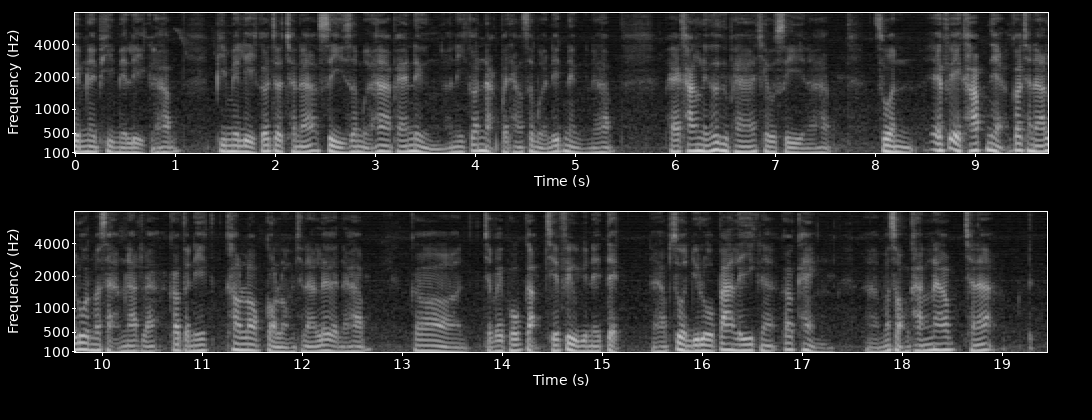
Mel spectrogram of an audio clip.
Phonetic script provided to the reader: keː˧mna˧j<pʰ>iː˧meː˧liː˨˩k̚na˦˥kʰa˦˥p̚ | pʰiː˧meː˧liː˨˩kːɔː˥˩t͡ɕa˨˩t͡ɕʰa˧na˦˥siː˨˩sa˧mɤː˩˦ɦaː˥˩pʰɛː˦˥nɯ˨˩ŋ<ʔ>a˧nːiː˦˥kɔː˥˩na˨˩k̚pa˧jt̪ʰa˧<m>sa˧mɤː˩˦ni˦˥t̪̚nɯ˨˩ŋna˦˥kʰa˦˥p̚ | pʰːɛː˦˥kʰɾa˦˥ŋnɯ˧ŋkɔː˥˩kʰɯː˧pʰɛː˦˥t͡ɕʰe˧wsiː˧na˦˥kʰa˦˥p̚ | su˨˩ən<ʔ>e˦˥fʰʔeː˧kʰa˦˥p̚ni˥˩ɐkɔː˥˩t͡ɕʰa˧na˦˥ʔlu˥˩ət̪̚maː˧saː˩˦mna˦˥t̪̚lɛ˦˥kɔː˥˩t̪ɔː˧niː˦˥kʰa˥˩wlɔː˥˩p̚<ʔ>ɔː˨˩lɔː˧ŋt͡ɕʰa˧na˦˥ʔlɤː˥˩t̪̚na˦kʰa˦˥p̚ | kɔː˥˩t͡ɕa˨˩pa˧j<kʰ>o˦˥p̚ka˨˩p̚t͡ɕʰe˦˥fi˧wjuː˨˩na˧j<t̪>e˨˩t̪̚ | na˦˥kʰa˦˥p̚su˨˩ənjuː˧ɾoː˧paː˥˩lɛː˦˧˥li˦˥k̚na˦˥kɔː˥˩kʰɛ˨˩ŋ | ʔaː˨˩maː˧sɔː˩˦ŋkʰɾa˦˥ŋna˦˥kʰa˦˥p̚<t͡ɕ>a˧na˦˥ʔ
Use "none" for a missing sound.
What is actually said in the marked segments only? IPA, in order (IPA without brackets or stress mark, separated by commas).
pʰ, ʔ, ŋ, ʔ, k, pʰ, t̪, t͡ɕʰ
